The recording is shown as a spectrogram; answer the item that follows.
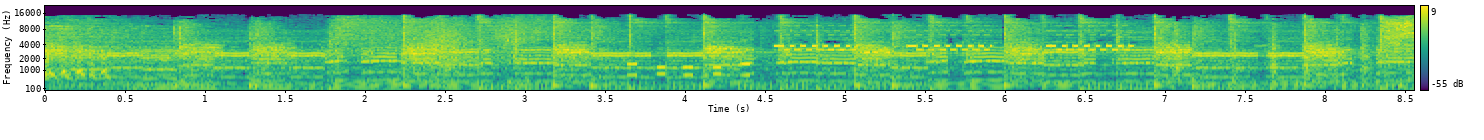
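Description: Opening theme music for a TV series: a song with a steady drum beat.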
